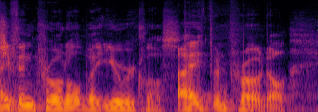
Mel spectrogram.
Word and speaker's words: Ifenprodil: And I'm sure I screwed up that pronunciation. Ifenprodil, but you were close.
